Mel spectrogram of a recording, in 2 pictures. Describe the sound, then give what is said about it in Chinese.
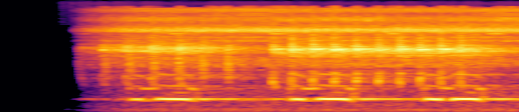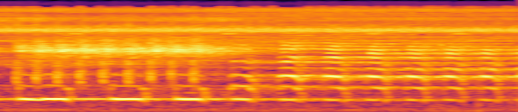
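A club-winged manakin in a cloud forest in Ecuador: a steady, buzzy, violin-like tone held throughout, overlaid with rapid rhythmic ticking pulses that come in bursts, with no voices present. “这是厄瓜多尔云雾林里的梅花翅娇嗡的叫声。”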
